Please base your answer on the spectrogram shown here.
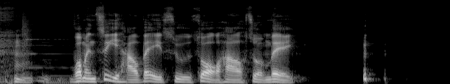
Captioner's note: speaks in Chinese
